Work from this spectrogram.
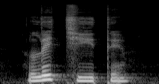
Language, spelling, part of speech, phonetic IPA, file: Ukrainian, летіти, verb, [ɫeˈtʲite], Uk-летіти.ogg
- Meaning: 1. to fly 2. to fall 3. to hasten 4. to pass, to go by (of time) 5. to be carried back (of thoughts, feelings etc.)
